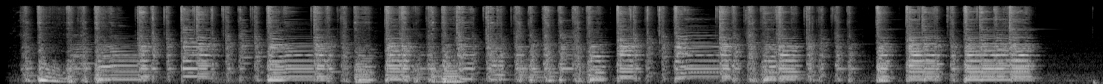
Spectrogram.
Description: からシングルコイルの細い音に変更も可能です。
シングルコイル設定で試しに弾いてみました
カッティングやコード弾きに丁度良い音がしています。
ファンキーな曲に合いそうです。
